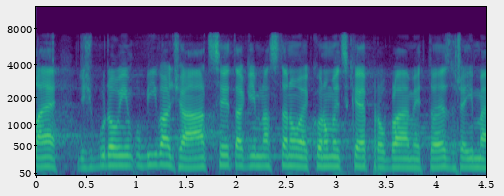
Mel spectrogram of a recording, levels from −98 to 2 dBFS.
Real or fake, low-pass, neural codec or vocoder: real; 7.2 kHz; none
